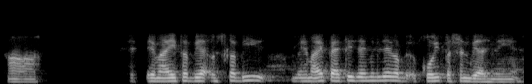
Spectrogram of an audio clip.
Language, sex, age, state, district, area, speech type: Hindi, male, 18-30, Uttar Pradesh, Bhadohi, urban, conversation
